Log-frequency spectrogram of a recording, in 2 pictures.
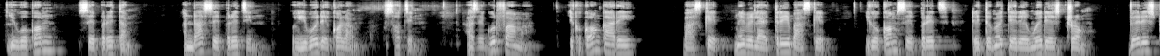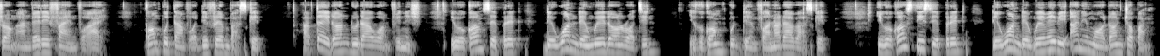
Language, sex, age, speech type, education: Nigerian Pidgin, male, 30-45, spontaneous, tertiary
